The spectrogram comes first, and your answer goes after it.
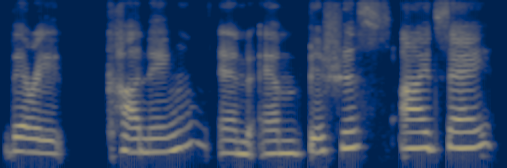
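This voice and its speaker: A proud young father in a storybook, as a woman reads him. He is fond and a little dry, with a mock-stern streak and slow, deliberate words. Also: medium pitch, fairly bright tone, clear, resonant tone, pitched above the performer's own voice. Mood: mock disappointed.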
